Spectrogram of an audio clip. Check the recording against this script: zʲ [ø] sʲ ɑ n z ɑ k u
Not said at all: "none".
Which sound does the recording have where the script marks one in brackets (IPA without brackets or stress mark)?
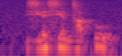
ɛ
